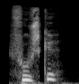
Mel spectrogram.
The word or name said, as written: fuske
